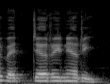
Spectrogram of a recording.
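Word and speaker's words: veterinary: वेटनरी doctor, वो ये वेटरिनरी doctor बोलता है, वेटरिनरी स्पेलिंग है वेटरिनरी, बोलना है वेटरिनरी, पढ़ना है वेटरिनरी.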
